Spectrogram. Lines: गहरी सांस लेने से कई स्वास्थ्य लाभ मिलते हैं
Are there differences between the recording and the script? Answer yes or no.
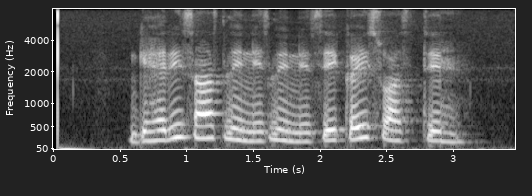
yes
